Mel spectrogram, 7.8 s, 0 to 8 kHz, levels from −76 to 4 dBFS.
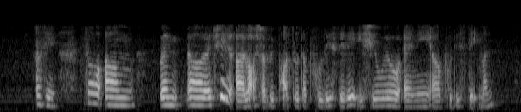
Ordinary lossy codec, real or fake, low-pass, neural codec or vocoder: AAC, 16 kbps; real; 7.2 kHz; none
